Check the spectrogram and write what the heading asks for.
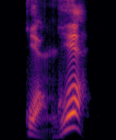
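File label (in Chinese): "广阔", Mandarin Chinese; HSK6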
